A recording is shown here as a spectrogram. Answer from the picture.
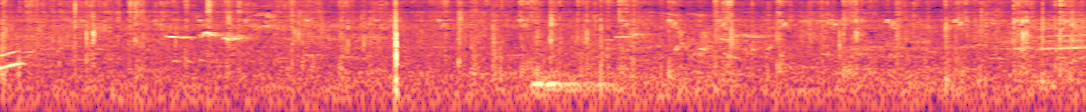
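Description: Pony's hooves on a gravel yard as it is led at a walk: an uneven scatter of small clicks and crunches, with one sharp knock about four seconds in.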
